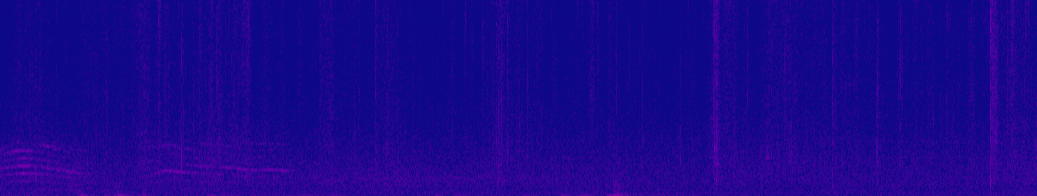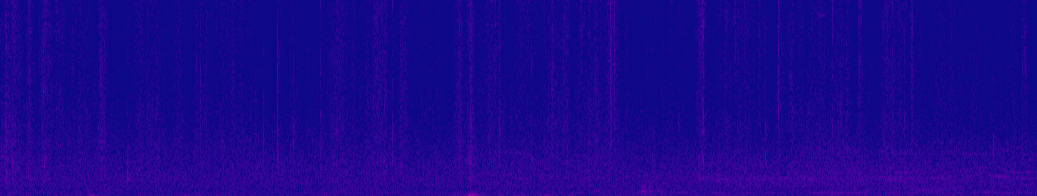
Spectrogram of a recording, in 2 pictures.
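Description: Faint clicks and crackle of stiff paper yarn being worked with a crochet hook, over a low steady hum. A cat meows twice in the first three seconds, two short high calls that rise and fall.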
